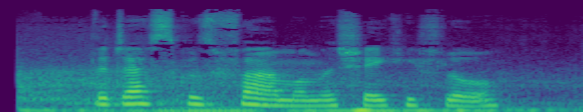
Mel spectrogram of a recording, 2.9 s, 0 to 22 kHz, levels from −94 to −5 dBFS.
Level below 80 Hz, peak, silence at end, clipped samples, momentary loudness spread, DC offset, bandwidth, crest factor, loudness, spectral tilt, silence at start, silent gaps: -36 dBFS; -12 dBFS; 0 s; under 0.1%; 11 LU; under 0.1%; 16 kHz; 18 dB; -30 LUFS; -5.5 dB/octave; 0.1 s; none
